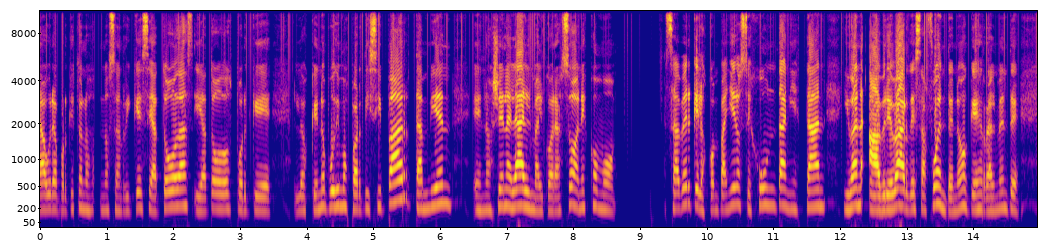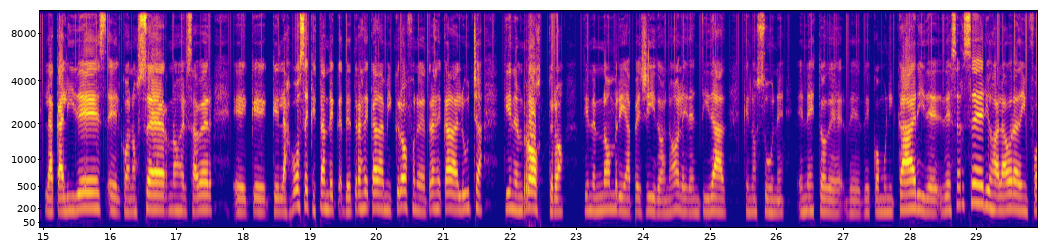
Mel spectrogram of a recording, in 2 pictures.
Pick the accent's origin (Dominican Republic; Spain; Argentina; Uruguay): Argentina; algo que realmente oscurece todo nuestro panorama como argentinas y argentinos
